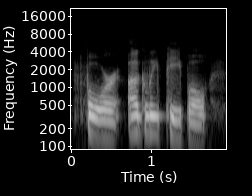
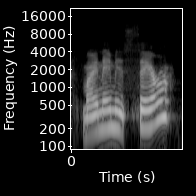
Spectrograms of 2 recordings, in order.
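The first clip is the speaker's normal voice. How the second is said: put-on southern accent with a strong twang; 4 semitones higher than usual. Caller on the Accidents Happen podcast introduces herself in a Sarah southern voice. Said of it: "I think this is more of a southern voice".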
